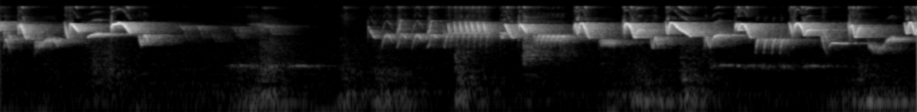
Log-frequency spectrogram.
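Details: Yellow-fronted canary singing a lure song meant to draw answers from other canaries. Lively bursts of high, slurred chirps and whistles, a softer quieter stretch in the middle, then rapid repeated notes resuming strongly, with a faint low hum at times.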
